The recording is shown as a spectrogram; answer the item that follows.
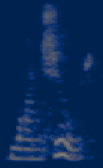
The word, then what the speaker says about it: bonjour: morning or good day in French it is bonjour bonj okay how do we say good evening good evening is usually after 5 P 5 p.m.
